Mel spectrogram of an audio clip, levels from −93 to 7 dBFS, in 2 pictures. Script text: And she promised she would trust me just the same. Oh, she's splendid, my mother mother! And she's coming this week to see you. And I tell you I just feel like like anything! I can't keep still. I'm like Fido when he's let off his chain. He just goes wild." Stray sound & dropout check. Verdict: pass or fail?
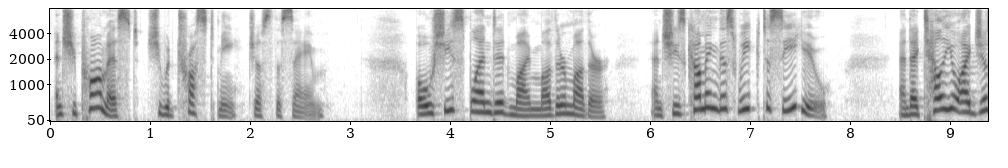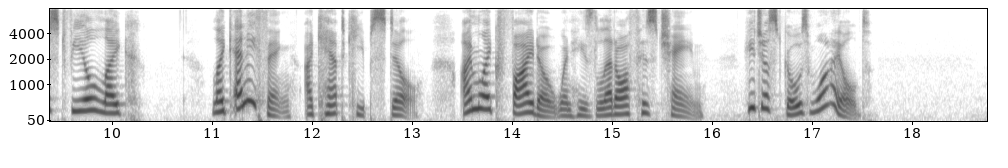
pass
